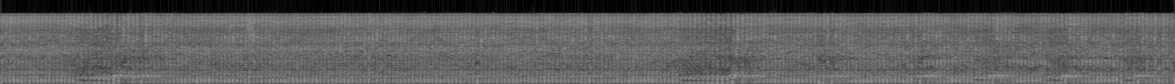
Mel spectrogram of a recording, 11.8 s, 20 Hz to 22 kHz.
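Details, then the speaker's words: 17.5 hp Kohler riding mower engine, long stored outdoors and mouse-nested. After clean-up, blade clutch and belt removal and a carburetor cleaning, it chugs at a fast, steady beat with no stalls or bangs. It starts and runs well. "there we go it starts and it runs well"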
